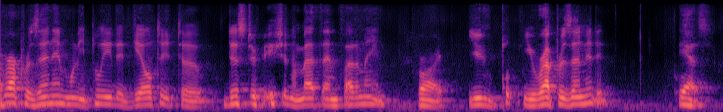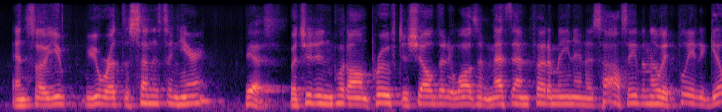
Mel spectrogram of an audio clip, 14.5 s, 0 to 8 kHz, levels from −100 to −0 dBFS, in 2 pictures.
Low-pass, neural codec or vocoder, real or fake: 7.2 kHz; codec, 16 kHz, 2 kbps, X-Codec, HuBERT features, trained on balanced general audio; fake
